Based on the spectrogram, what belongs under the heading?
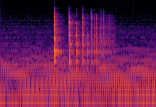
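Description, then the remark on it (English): Four dice clatter onto a hard surface in a quick burst of sharp clicks that bounce and settle within about half a second. The sound is moderately loud, with no talking. “That's four dice, right? That's four dice.”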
